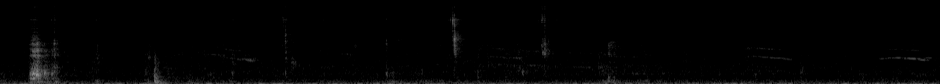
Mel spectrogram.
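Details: Ginger cat indoors at morning breakfast, begging while its owner eats a sandwich: three soft, brief meows, each sliding downward, spaced across several seconds, with faint taps and clinks of dishes in a quiet room.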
